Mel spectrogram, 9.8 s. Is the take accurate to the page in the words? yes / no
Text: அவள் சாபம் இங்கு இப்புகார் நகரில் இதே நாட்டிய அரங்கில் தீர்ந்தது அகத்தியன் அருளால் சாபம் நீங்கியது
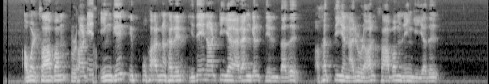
no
